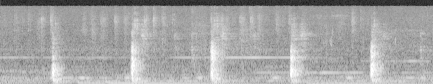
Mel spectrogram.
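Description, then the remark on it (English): Five evenly spaced knocks, each a single dull thud about a second apart, moderately loud against a low, steady background rumble with no voices. “Where's that knocking coming from this time?”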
